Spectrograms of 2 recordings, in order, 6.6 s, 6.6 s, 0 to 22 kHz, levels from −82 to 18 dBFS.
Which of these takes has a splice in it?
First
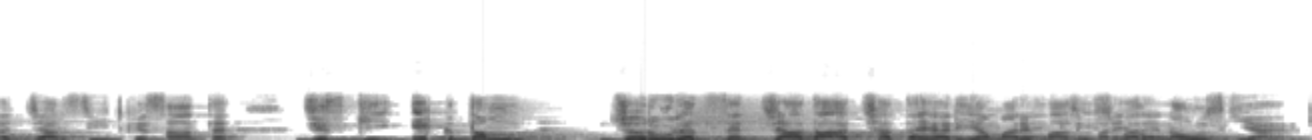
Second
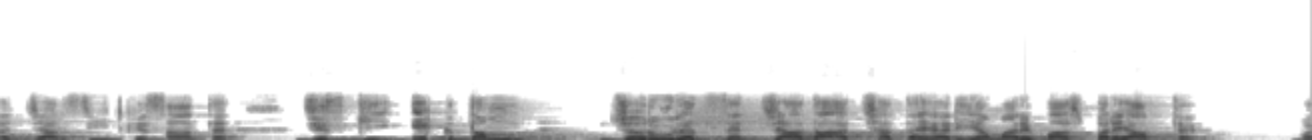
first; 1 cut; at 5.4 s

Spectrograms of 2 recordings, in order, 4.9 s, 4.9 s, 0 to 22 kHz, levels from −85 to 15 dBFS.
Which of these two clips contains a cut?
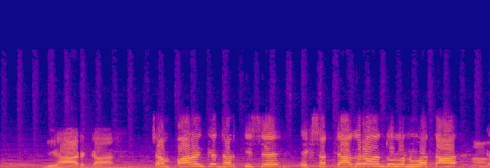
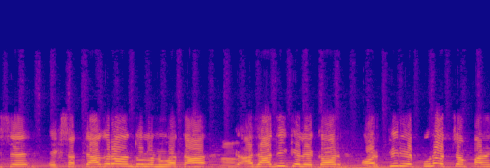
first; 1 cut; at 1.4 s

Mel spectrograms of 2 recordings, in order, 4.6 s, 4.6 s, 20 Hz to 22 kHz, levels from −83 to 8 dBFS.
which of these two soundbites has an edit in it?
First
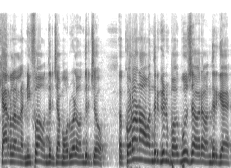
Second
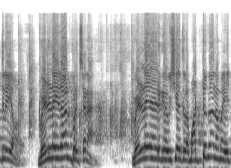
first; 1 cut; at 2.2 s

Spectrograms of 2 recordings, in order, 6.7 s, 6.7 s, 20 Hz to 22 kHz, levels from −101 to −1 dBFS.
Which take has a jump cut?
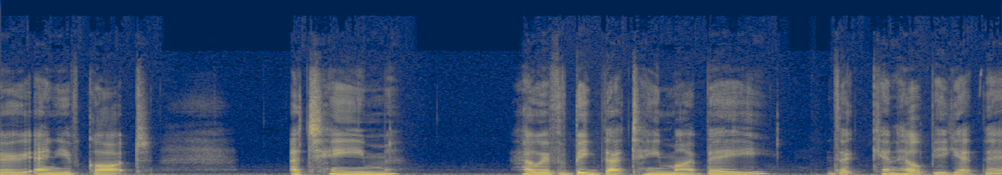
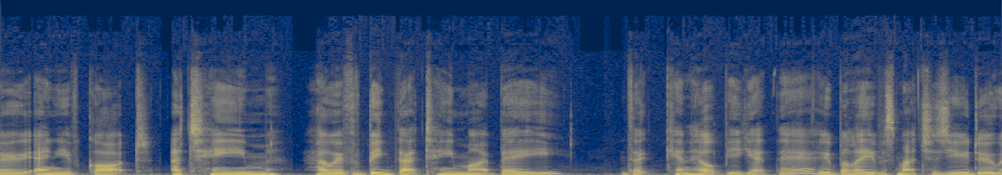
second; 2 cuts; at 1.0 s, 2.0 s

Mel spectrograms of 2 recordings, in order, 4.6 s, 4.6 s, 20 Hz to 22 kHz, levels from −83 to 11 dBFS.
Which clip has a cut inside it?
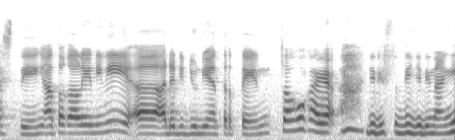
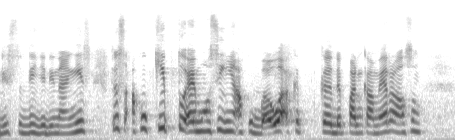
first; 1 cut; at 2.7 s

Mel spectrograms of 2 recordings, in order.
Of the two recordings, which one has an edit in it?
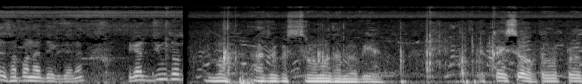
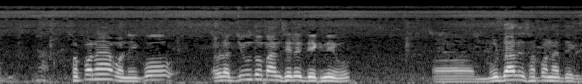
first; 1 cut; at 1.8 s

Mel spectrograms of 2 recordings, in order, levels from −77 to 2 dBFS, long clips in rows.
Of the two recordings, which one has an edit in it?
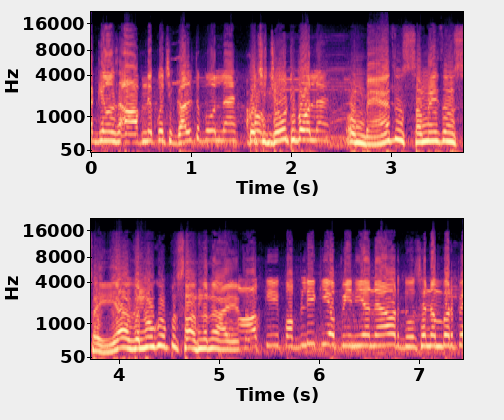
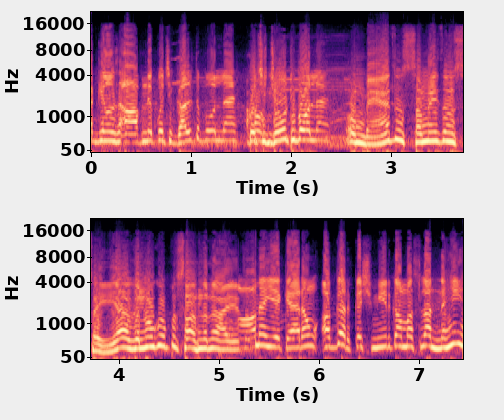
second; 1 cut; at 5.4 s

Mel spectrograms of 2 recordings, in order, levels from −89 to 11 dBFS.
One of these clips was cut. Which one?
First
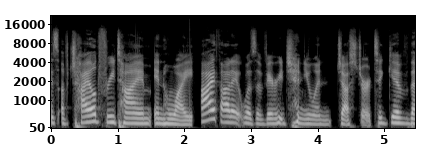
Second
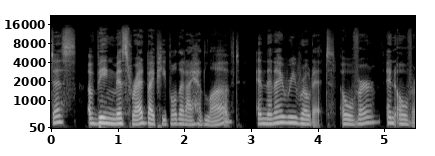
first; 1 cut; at 2.1 s

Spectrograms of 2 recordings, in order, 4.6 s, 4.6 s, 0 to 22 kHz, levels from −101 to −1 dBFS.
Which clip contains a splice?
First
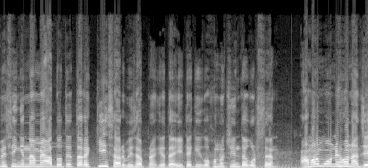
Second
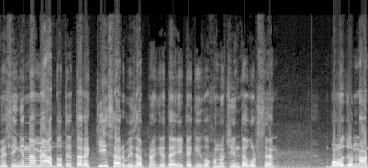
first; 1 cut; at 3.6 s

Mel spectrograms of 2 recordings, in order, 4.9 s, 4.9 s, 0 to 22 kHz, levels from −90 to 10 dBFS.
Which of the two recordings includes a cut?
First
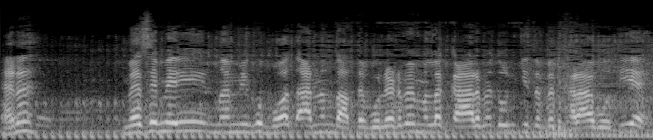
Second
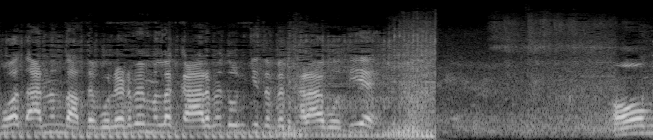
second; 1 cut; at 3.9 s

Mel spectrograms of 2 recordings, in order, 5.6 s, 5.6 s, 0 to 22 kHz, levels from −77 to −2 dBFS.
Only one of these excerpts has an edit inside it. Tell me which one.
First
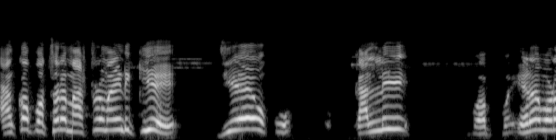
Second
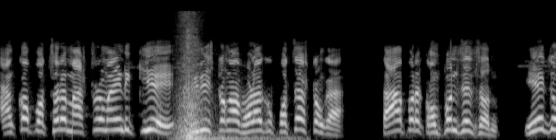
second; 1 cut; at 1.8 s

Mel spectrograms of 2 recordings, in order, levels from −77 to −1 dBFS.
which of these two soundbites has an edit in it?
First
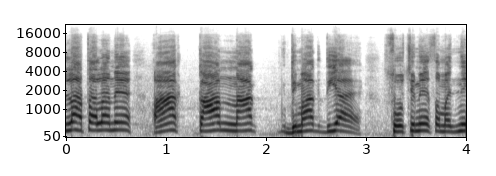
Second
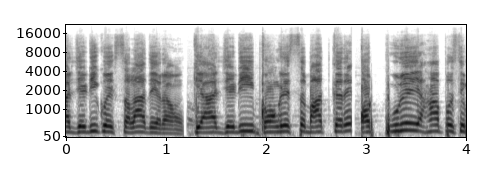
second; 3 cuts; at 1.2 s, 1.9 s, 2.9 s

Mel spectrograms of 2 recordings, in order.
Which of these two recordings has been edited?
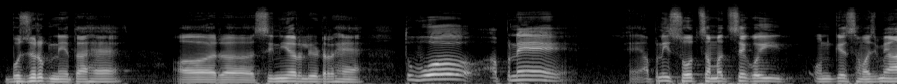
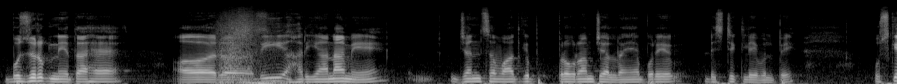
second; 1 cut; at 2.5 s

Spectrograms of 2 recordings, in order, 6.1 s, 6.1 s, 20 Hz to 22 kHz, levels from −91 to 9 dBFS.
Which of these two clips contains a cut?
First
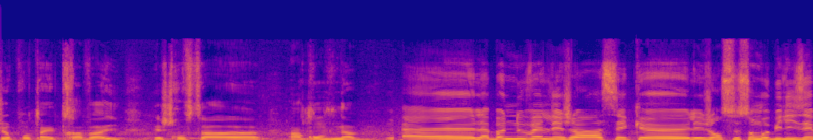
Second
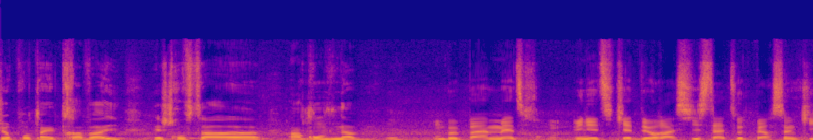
second; 1 cut; at 2.9 s

